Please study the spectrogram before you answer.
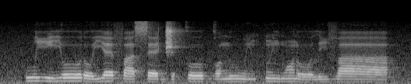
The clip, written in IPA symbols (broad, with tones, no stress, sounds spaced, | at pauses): w iː˦˨ j oː˦ ɾ o˨ j ɛ˧ f a˨ s ɛ˨ d͡ʒ ə˨ k oː˦ ɡ ɔ˧ n u˧ w ĩ˨ kʷ ĩ˦ b ɔ̃˦ ɾ oː˨ l i˨ v aː˦˨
